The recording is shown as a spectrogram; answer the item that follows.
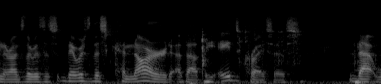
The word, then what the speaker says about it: canard: It's French, so apparently it's canard.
